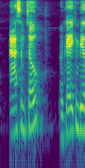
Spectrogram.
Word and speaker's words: asymptote: different words together um the trick to pronouncing it is that the p is basically silent okay the p is there but you're not really going to say it yeah and you're basically going to say asymptote okay it can be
